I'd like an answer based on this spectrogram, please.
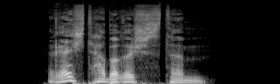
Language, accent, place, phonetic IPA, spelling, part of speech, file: German, Germany, Berlin, [ˈʁɛçtˌhaːbəʁɪʃstəm], rechthaberischstem, adjective, De-rechthaberischstem.ogg
- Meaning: strong dative masculine/neuter singular superlative degree of rechthaberisch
